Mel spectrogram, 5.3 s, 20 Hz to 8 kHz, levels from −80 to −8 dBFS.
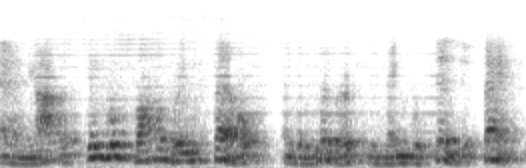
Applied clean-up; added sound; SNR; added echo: neural separator model SepFormer DNS4.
